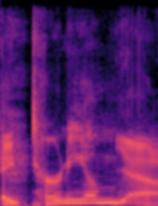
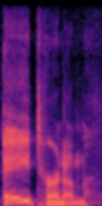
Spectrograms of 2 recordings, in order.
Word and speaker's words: Aeternum: Oh, Aeternum. You end up with no I in there.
